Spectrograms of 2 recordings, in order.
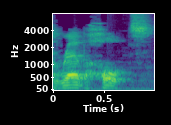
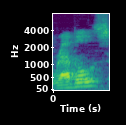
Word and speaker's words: Rebholz: It's pronounced Rebholz. So I either get Rebels or Rebholz, because people like to put the T sound in between the L and the Z because they think it should be there.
